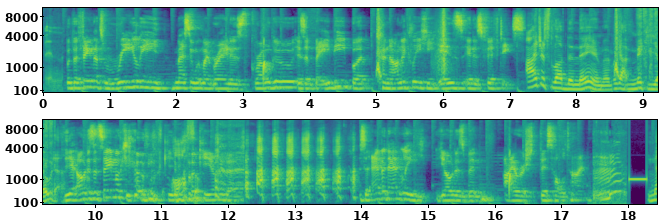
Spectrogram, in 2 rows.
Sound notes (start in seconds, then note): 12.5 laughing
